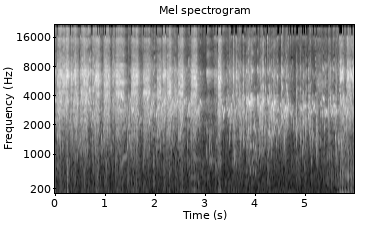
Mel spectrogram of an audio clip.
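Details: Budgerigars kept as pets chirp during their morning play with toys. A busy, continuous high warble is mixed with sharp squawks, and several birds call at once.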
